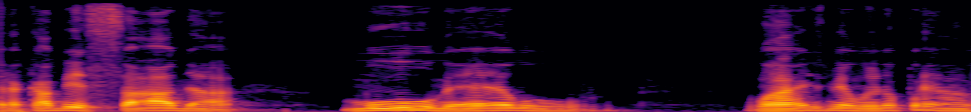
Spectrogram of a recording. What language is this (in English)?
Portuguese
